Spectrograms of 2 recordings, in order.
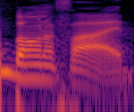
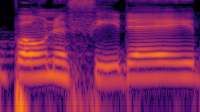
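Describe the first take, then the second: First: It is said with an ordinary, everyday pronunciation. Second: It is said with a fancy, Latin-style pronunciation. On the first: The speaker talks like everyone else. The speaker calls it right. "like an actual person" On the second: The speaker is trying to sound sophisticated. The speaker calls it wrong. "because technically it's Latin and that's how you would say it"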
